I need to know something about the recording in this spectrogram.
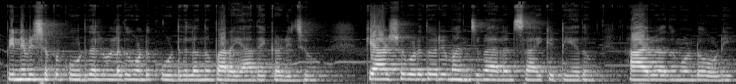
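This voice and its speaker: A woman narrating a scripted romance story at a steady, even read-aloud pace. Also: mid-range voice, brisk. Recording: echoey room with music behind.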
